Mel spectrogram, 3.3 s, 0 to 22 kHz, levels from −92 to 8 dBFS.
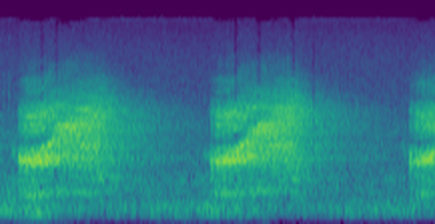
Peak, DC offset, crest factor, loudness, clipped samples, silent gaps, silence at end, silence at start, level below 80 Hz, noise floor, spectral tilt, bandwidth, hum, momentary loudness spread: -2 dBFS; under 0.1%; 14 dB; -13 LUFS; under 0.1%; none; 0 s; 0 s; -76 dBFS; -38 dBFS; -1.5 dB/octave; 15 kHz; none; 21 LU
